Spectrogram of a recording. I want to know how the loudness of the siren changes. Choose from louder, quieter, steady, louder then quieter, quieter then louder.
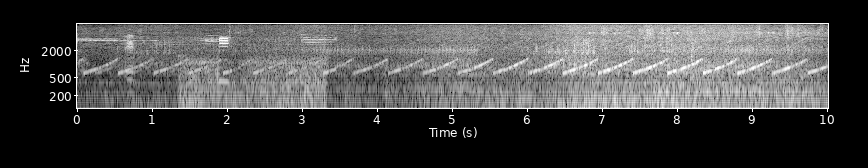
louder.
